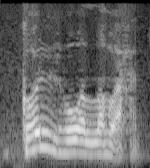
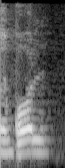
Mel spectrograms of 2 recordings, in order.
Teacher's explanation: ابدال القاف المضمومه بكاف مضمومه · Shown in: first take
